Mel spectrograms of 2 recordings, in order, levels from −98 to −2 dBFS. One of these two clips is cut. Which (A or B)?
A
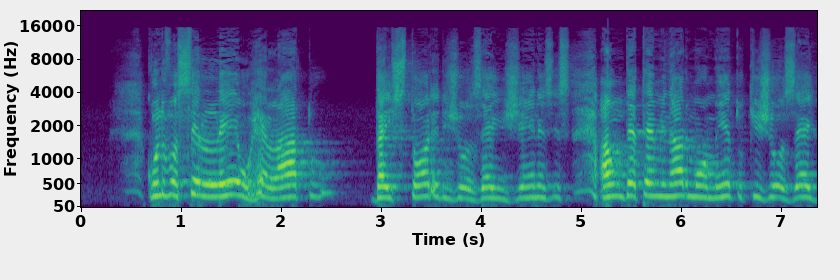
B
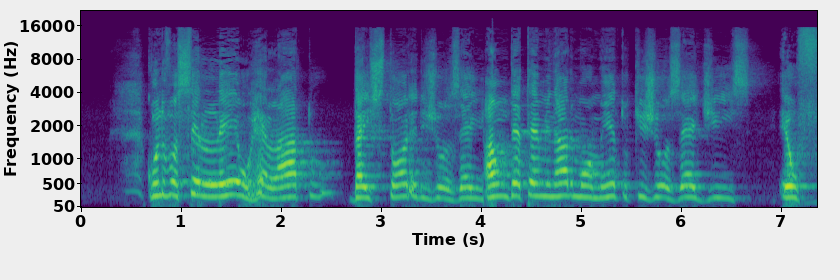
B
